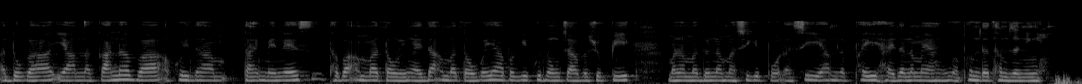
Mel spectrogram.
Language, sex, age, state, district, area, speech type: Manipuri, female, 30-45, Manipur, Bishnupur, rural, spontaneous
